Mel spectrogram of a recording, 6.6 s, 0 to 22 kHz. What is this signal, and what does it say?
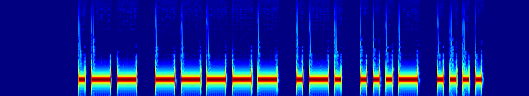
Morse code, heard as a keyed tone, about 15 wpm, 700 Hz. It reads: W0RVH
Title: USA Call Signs - 5 Characters - 3x Character Spacing - 15wpm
